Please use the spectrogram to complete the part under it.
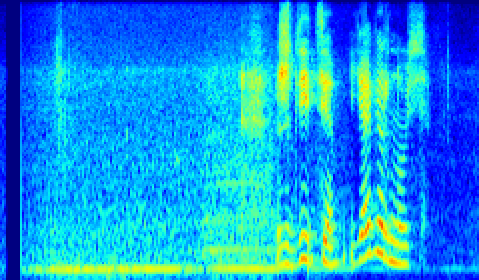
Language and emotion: Russian, neutral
